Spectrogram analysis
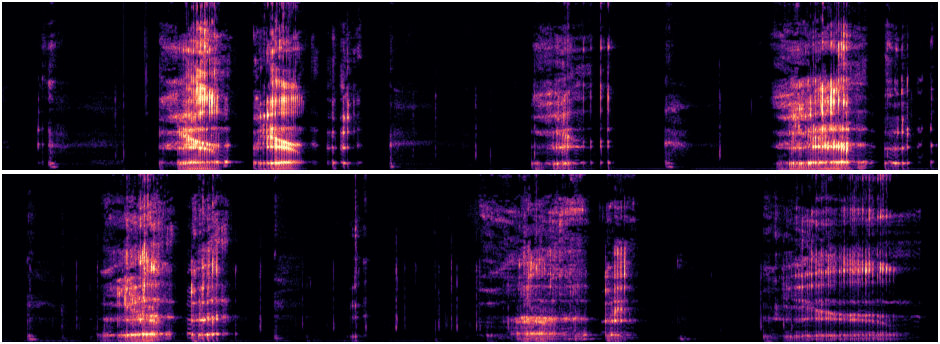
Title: uncontrollable burps after eating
